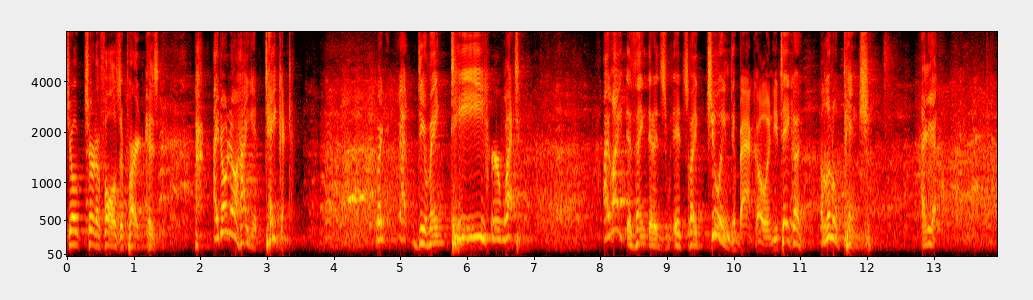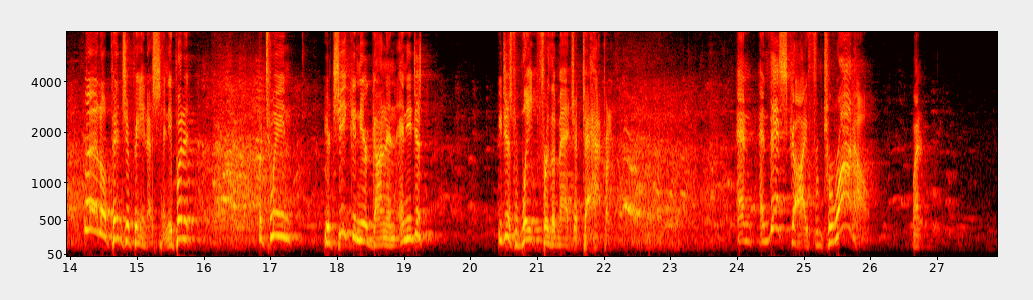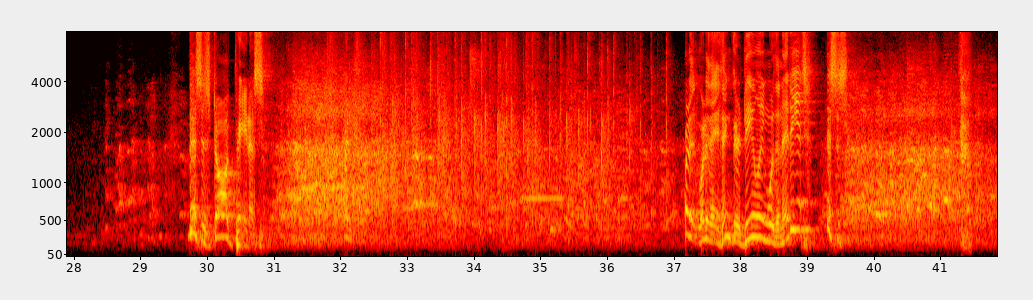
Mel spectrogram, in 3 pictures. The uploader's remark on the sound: stand up from the Just For Laughs Festival in 2015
